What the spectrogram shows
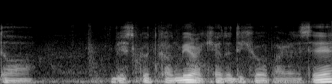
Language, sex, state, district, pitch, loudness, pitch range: Nagamese, male, Nagaland, Kohima, 95 Hz, -19 LUFS, 90-120 Hz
